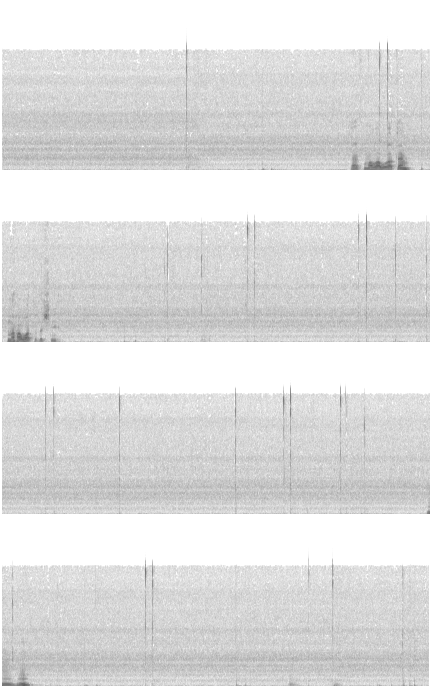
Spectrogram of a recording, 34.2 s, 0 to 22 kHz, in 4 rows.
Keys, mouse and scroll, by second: 5.2 s, 8.2 space, 11.1 space, 12.0 middle click, 13.5 click, 15.7 click, 16.6-17.1 middle drag, 18.1 click, 19.6-21.8 drag, 22.8 click, 24.5-25.8 middle drag, 27.5 r, 30.5 i, 31.8-32.2 drag, 33.7 shift+d.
